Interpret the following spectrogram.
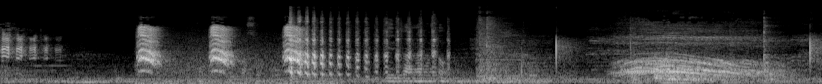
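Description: Men's wordless shouts and calls of reaction over a pool game: two short rising yelps, a fast rattling burst, then a long drawn-out call that rises and falls in pitch.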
